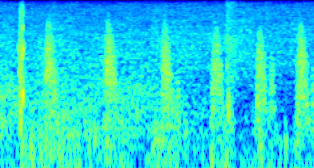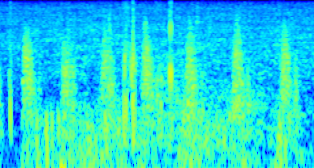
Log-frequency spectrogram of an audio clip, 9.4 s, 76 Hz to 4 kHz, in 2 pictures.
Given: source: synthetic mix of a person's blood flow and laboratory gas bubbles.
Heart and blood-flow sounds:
Doppler ultrasound of blood flow; subclavian vein
0.26-0.38 s: bubbles
3.38-3.55 s: bubbles
4.83-4.90 s: bubbles
6.53-6.77 s: bubbles
7.03-7.14 s: bubbles
7.23-7.32 s: bubbles
From the record:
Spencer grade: 2 (many but less than half of the cardiac periods contain bubble signals, singularly or in groups); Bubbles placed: anywhere in the cardiac cycle

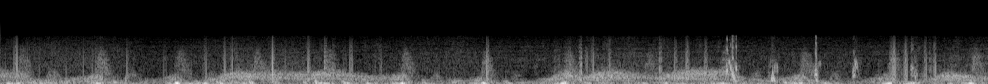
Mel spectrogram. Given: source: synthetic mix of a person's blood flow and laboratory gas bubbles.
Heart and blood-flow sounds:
Doppler ultrasound of blood flow; subclavian vein
7.24-7.40 s: bubbles
7.68-7.82 s: bubbles
8.11-8.21 s: bubbles
8.51-8.60 s: bubbles
9.10-9.18 s: bubbles
From the record:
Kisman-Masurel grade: 122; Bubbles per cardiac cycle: 1 to 2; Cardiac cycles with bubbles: 10 to 50%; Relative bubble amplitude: moderate (0.250 to 0.450); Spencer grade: 2 (many but less than half of the cardiac periods contain bubble signals, singularly or in groups); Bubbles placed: anywhere in the cardiac cycle

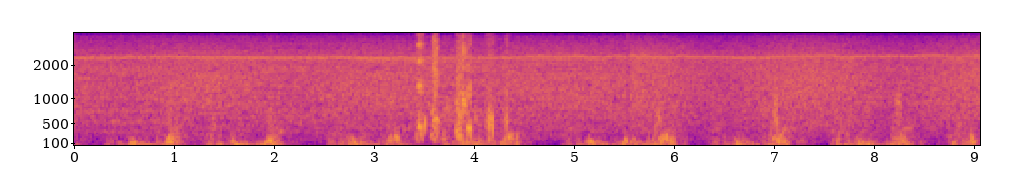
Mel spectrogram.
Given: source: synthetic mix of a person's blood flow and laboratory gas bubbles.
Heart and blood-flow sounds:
Doppler ultrasound of blood flow; precordium
3.38-4.23 s: bubbles
4.30-4.36 s: bubbles
From the record:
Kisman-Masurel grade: 213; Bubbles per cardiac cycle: several, 3 to 8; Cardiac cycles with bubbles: 1 to 10%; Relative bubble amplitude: loud (0.450 to 0.775); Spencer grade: 1 (occasional bubble signal discernible with the cardiac motion signal, with majority of cardiac periods free of bubbles); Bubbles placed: only in the low amplitude regions of the cardiac cycle

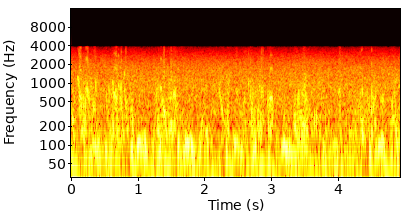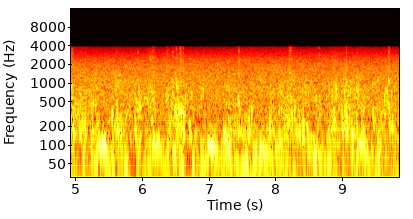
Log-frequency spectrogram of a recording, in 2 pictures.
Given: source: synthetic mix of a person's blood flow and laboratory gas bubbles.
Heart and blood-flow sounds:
Doppler ultrasound of blood flow; precordium
0.00-0.42 s: bubbles
0.51-0.99 s: bubbles
1.23-1.71 s: bubbles
2.19-2.42 s: bubbles
2.46-3.06 s: bubbles
3.17-3.23 s: bubbles
3.31-3.88 s: bubbles
3.99-4.12 s: bubbles
4.19-4.22 s: bubbles
4.24-4.73 s: bubbles
4.78-5.38 s: bubbles
5.48-5.77 s: bubbles
5.87-6.26 s: bubbles
6.35-6.77 s: bubbles
6.86-6.96 s: bubbles
7.20-7.68 s: bubbles
7.86-8.69 s: bubbles
8.77-9.37 s: bubbles
9.43-9.56 s: bubbles
9.60-9.87 s: bubbles
From the record:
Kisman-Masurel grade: 342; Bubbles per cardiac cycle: rolling drumbeat, 9 or more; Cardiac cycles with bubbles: 100%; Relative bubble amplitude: moderate (0.250 to 0.450); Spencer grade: 3 (all of the cardiac periods contain showers or single bubble signals, but not dominating or overriding the cardiac motion signals); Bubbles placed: anywhere in the cardiac cycle

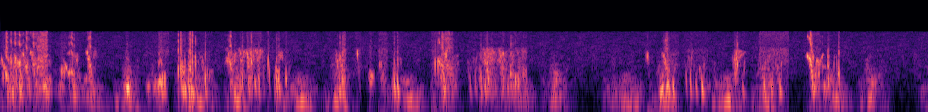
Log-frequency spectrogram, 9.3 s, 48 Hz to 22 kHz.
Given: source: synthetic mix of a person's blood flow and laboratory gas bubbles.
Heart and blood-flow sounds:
Doppler ultrasound of blood flow; precordium
0.00-0.82 s: bubbles
0.85-0.98 s: bubbles
1.45-1.69 s: bubbles
1.75-2.13 s: bubbles
2.25-2.90 s: bubbles
3.34-3.48 s: bubbles
3.54-3.61 s: bubbles
3.67-4.03 s: bubbles
4.31-4.59 s: bubbles
4.67-5.28 s: bubbles
6.45-6.51 s: bubbles
6.61-6.79 s: bubbles
6.83-7.08 s: bubbles
7.31-7.47 s: bubbles
7.59-7.89 s: bubbles
8.04-8.44 s: bubbles
From the record:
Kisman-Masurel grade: 233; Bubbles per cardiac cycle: several, 3 to 8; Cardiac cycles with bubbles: 50 to 99%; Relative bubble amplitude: loud (0.450 to 0.775); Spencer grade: 3 (all of the cardiac periods contain showers or single bubble signals, but not dominating or overriding the cardiac motion signals); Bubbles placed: anywhere in the cardiac cycle

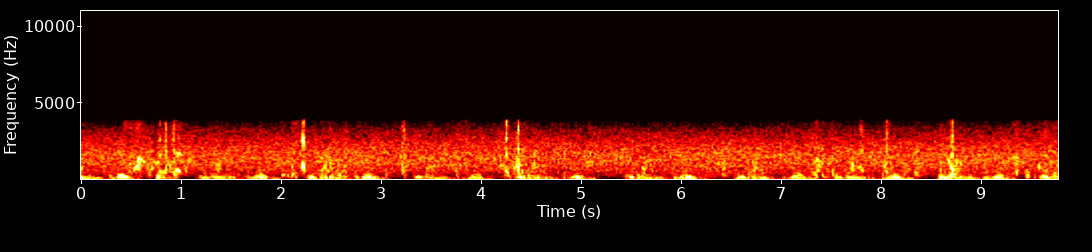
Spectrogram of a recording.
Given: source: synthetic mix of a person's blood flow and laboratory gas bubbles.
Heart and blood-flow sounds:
Doppler ultrasound of blood flow; precordium
0.42-1.07 s: bubbles
1.76-1.83 s: bubbles
1.99-2.27 s: bubbles
2.38-2.78 s: bubbles
3.02-3.14 s: bubbles
3.19-3.27 s: bubbles
3.40-3.53 s: bubbles
3.71-3.88 s: bubbles
4.15-4.54 s: bubbles
7.26-7.59 s: bubbles
7.75-7.83 s: bubbles
8.01-8.12 s: bubbles
8.31-8.38 s: bubbles
8.56-8.91 s: bubbles
8.99-9.77 s: bubbles
From the record:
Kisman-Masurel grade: 232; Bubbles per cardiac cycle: several, 3 to 8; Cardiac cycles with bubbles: 50 to 99%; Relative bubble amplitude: moderate (0.250 to 0.450); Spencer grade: 3 (all of the cardiac periods contain showers or single bubble signals, but not dominating or overriding the cardiac motion signals); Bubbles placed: anywhere in the cardiac cycle

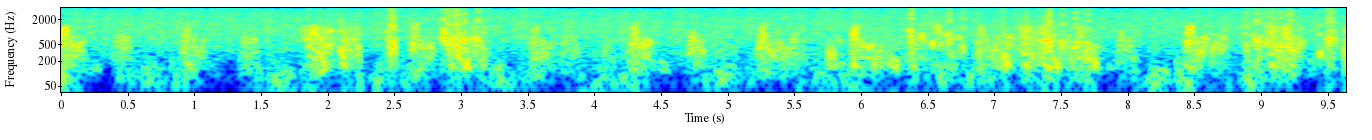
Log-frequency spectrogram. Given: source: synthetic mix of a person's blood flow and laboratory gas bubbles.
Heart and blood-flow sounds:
Doppler ultrasound of blood flow; precordium
1.80-2.27 s: bubbles
2.42-2.54 s: bubbles
2.82-3.23 s: bubbles
5.73-5.88 s: bubbles
5.91-6.79 s: bubbles
6.97-7.81 s: bubbles
8.85-9.33 s: bubbles
9.41-9.65 s: bubbles
From the record:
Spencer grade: 3 (all of the cardiac periods contain showers or single bubble signals, but not dominating or overriding the cardiac motion signals); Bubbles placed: anywhere in the cardiac cycle

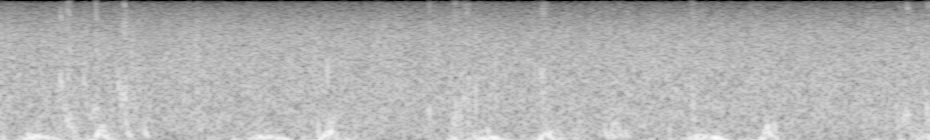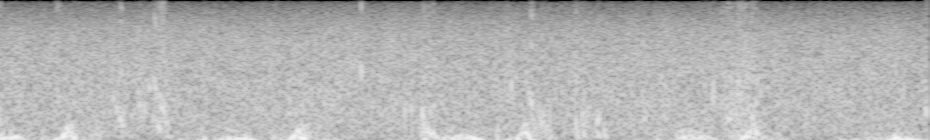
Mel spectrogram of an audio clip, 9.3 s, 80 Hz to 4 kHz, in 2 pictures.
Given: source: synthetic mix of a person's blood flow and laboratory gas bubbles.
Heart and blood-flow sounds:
Doppler ultrasound of blood flow; precordium
0.28-0.81 s: bubbles
1.57-1.72 s: bubbles
1.78-1.83 s: bubbles
2.13-2.21 s: bubbles
2.25-2.51 s: bubbles
2.70-2.81 s: bubbles
2.84-3.28 s: bubbles
3.37-3.52 s: bubbles
3.86-3.94 s: bubbles
4.47-4.71 s: bubbles
4.94-5.57 s: bubbles
6.08-6.26 s: bubbles
6.46-6.50 s: bubbles
6.67-6.90 s: bubbles
7.13-7.74 s: bubbles
8.18-8.49 s: bubbles
9.28-9.31 s: bubbles
From the record:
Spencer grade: 3 (all of the cardiac periods contain showers or single bubble signals, but not dominating or overriding the cardiac motion signals); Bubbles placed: anywhere in the cardiac cycle

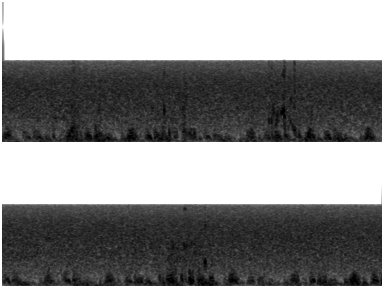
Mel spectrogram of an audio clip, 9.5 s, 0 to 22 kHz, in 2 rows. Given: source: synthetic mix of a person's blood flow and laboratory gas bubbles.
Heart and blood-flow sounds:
Doppler ultrasound of blood flow; precordium
0.58-1.05 s: bubbles
1.94-2.46 s: bubbles
3.29-3.77 s: bubbles
3.82-3.90 s: bubbles
6.69-7.42 s: bubbles
From the record:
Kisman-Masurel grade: 222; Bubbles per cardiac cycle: several, 3 to 8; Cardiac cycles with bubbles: 10 to 50%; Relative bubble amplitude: moderate (0.250 to 0.450); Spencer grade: 2 (many but less than half of the cardiac periods contain bubble signals, singularly or in groups); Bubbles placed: anywhere in the cardiac cycle

